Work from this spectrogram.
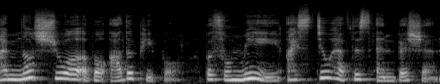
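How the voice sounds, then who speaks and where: A woman's fairly high, somewhat breathy voice with a dark, mellow tone, lively intonation and a moderate pace. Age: 60s. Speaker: vlogger and retiree sharing life reflections. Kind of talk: personal reflective monologue. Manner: hesitant with fillers.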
